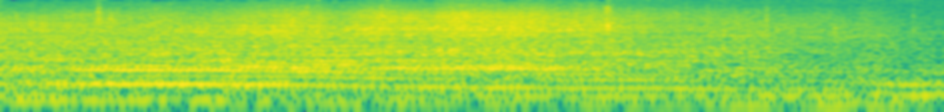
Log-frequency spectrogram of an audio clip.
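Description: Stock cars racing around a speedway oval during a heat at Waikaraka Park, engines droning steadily at a distance, with a continuous roar that slowly fades slightly toward the end.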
